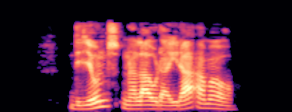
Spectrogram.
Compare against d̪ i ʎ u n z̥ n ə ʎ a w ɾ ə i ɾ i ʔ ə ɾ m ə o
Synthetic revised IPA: d̪ i ʎ u n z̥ n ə l a w ɾ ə i ɾ a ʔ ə m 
